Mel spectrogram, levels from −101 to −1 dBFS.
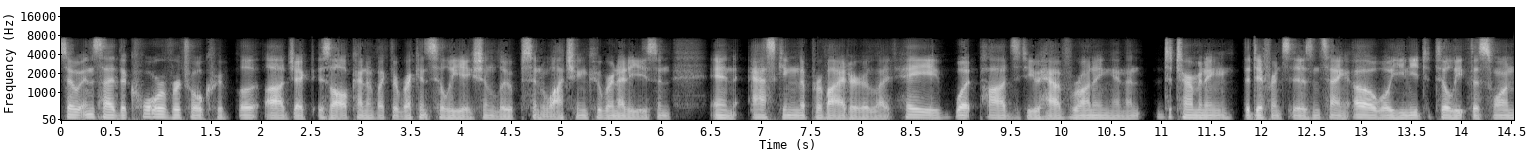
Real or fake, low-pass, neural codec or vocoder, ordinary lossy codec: fake; 7.2 kHz; codec, 16 kHz, 0.3 kbps, FocalCodec; AAC, 48 kbps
